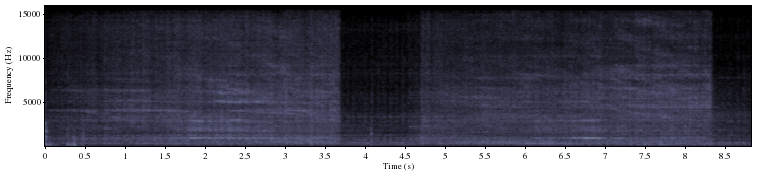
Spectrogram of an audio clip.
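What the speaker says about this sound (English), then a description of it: "then remove the waste on the bandsaw" A bandsaw cuts away waste from a wooden vanity handle, producing a loud, steady whirring rasp that runs continuously, briefly dips as the blade clears the cut, then resumes; close to the machine and free of talk.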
